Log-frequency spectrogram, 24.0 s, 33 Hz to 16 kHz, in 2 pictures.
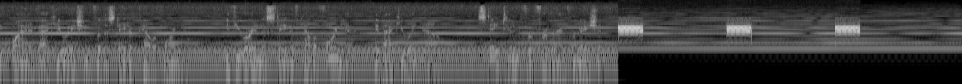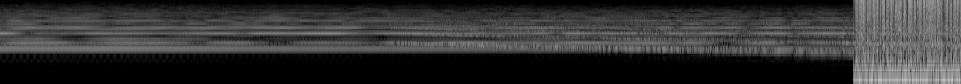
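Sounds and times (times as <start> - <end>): siren steady tone: 0.0 - 24.0
siren winding down: 0.0 - 24.0
buzzy data burst: 22.7 - 24.0.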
